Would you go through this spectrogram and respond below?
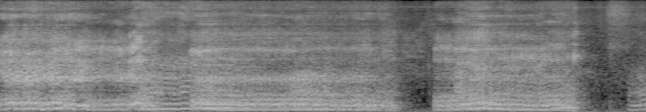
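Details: Growling match between a Morkie and a Yorkie, sustained buzzy low rumbles interrupted by two brief silences around four and six seconds, each followed by renewed growling.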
